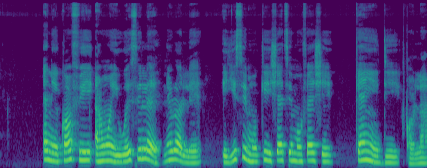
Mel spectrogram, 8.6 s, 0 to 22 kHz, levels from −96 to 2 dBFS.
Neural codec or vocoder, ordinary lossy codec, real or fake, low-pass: vocoder, 48 kHz, 128 mel bands, Vocos; none; fake; none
